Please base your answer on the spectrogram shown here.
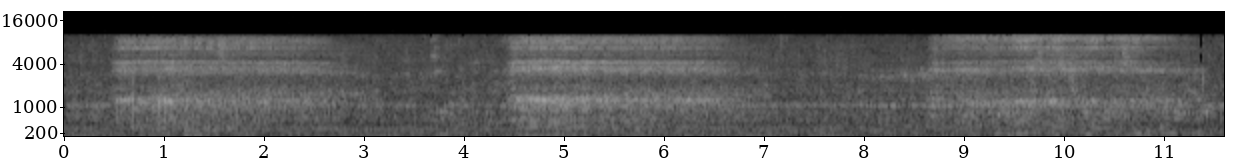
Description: my roomate sleeping and snoring,see his throt puff out like a frog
